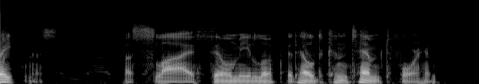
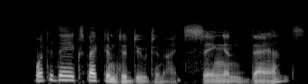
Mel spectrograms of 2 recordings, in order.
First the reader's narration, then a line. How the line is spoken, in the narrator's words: He snapped the question angrily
